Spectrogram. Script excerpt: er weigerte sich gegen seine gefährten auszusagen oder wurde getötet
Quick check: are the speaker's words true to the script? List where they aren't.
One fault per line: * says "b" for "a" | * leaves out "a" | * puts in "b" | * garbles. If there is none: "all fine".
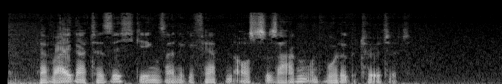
* says "und" for "oder"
